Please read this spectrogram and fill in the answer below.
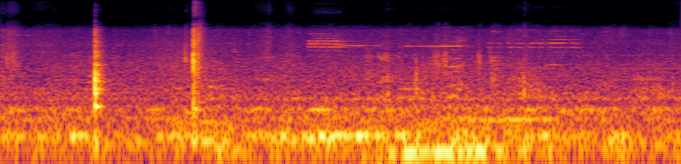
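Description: Two sharp clicks about a second apart, over a steady low background rumble.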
